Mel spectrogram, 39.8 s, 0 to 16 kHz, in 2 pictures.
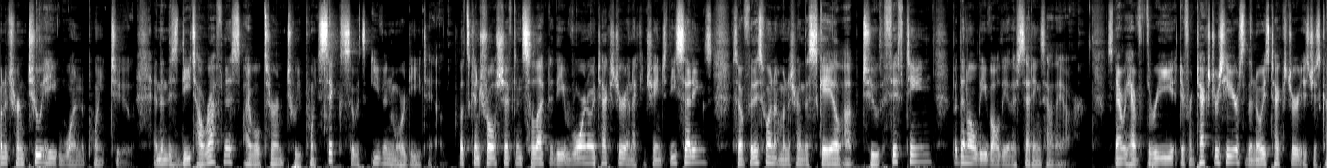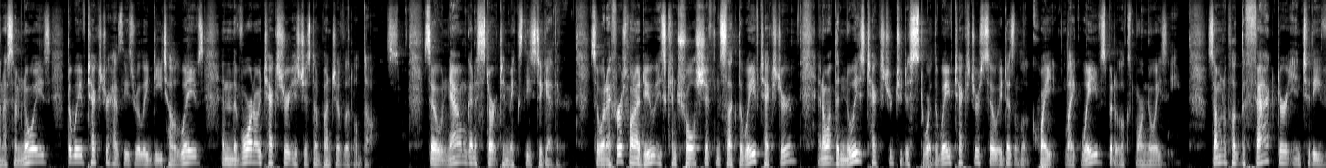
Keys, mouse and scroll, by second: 2.4-4.6 drag, 7.2 ctrl+shift+click, 7.3 typing, 10.7 click, 11.9-13.0 drag, 15.4 click, 16.0 click, 16.2-18.5 typing, 16.6 ctrl+shift+click, 17.2 ctrl+shift+drag, 17.6 ctrl+shift+click, 18.2 ctrl+shift+click, 20.6 ctrl+shift+click, 22.8-23.6 typing, 23.0 ctrl+shift+click, 25.2-26.0 typing, 25.4 click, 25.8 drag, 26.8 drag, 27.0 click, 27.5-28.3 typing, 28.0 click, 30.1-31.2 typing, 30.3 ctrl+shift+click, 30.5 click, 32.3-33.1 typing, 32.4 click, 33.5 click, 36.8-37.3 drag, 38.2 click, 38.7-39.7 drag, 38.7-39.8 typing.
